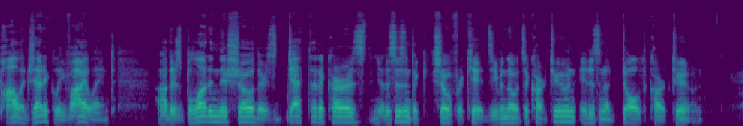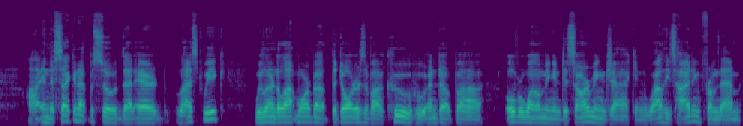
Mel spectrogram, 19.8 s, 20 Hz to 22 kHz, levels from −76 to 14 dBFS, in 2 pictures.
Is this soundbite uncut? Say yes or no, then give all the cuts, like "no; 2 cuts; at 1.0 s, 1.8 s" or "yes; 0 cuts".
yes; 0 cuts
